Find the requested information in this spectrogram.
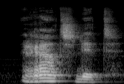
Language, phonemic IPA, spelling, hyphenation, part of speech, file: Dutch, /ˈraːts.lɪt/, raadslid, raads‧lid, noun, Nl-raadslid.ogg
- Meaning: a councillor, a council member; in particular a member of a municipal council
